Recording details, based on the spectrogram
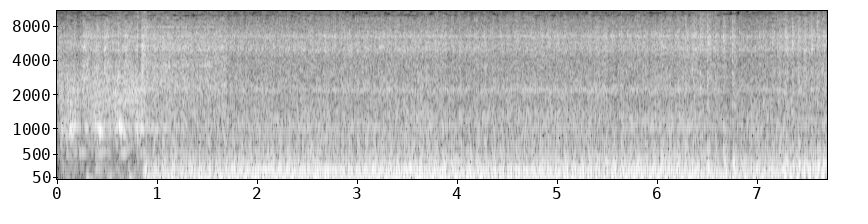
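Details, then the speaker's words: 1982 Yamaha XS650SJ twin on a lift, choke on, low on fuel, first test fire after battery refit (dead battery suspected for earlier no-run): cranks briefly, catches, settles into slightly uneven low choked idle, steady putter; runs fine. "okay good test um yeah not a lot of fuel in it didn't want to run it too hard"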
